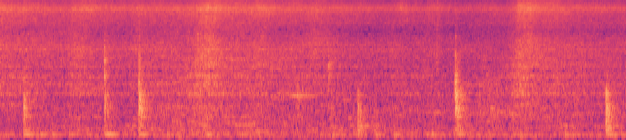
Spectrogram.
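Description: Sliced onions and ginger-garlic paste sizzling in hot oil in a metal wok as they are stirred with a spatula, a steady frying hiss broken by about six sharp scrapes and knocks of the spatula against the pan, the loudest about four and a half seconds in.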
